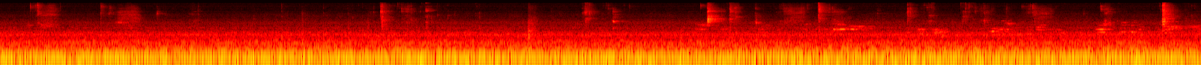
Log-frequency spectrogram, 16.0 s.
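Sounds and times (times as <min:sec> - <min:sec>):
steady low hum: 0:00.0 - 0:16.0
wet chewing mouth sounds: 0:00.4 - 0:02.7, 0:12.0 - 0:14.1.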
